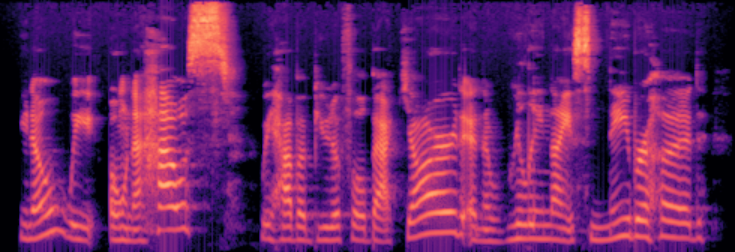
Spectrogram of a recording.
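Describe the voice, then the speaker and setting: A woman at medium pitch talks fairly slowly with lively intonation and hardly any pauses. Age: 40s. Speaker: life and business coach, podcast host. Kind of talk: solo monologue podcast.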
